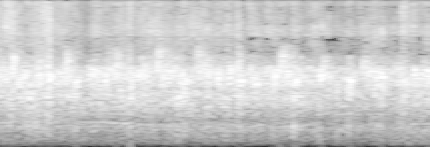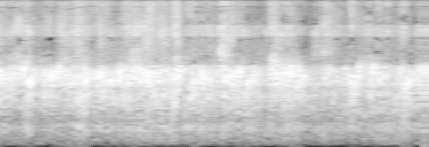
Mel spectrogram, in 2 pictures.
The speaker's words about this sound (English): They are here. Could you please stand? I want folks to see you and receive a round of applause for DPD in the house.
